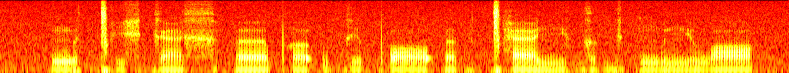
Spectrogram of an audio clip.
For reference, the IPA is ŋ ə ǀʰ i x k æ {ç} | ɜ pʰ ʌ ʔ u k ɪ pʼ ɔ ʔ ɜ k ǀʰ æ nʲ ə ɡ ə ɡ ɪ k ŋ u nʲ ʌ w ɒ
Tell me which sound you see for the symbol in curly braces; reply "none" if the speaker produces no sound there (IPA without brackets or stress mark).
x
